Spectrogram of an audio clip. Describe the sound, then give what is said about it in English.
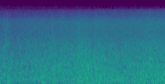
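Ocean surf washing onto a beach, a soft, continuous and even hiss with no single wave standing out. “Allowing yourself to soak in the sounds. The sounds around you of nature, being at the beach.”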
